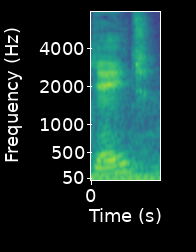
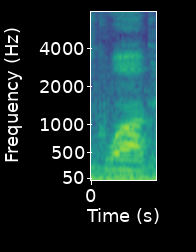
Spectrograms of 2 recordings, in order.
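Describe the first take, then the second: First: The word rhymes with 'page'. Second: The word rhymes with 'bag'. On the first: The speaker calls it right. "so you know that word gauge?" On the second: The speaker calls it wrong. "For the longest time, I thought it was guag"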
